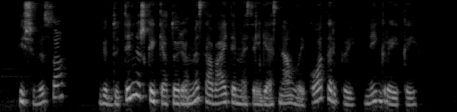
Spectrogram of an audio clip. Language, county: Lithuanian, Alytus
